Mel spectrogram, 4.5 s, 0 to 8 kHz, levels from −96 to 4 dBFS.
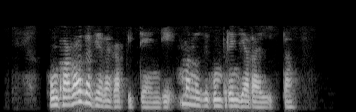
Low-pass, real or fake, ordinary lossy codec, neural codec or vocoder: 7.2 kHz; fake; AAC, 16 kbps; autoencoder, 48 kHz, 128 numbers a frame, DAC-VAE, trained on Japanese speech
